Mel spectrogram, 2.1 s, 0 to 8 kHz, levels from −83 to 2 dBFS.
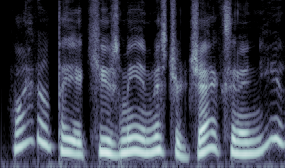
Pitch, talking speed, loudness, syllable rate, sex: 215 Hz, 280 wpm, -16 LUFS, 6.4 syllables/s, male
